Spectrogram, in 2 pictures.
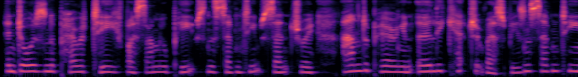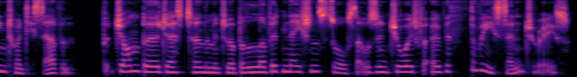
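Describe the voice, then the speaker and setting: Woman doing scripted docu voiceover, mid pitch, presenter style. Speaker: presenter, narrator. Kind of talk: scripted documentary narration.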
